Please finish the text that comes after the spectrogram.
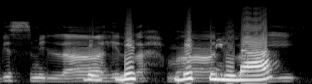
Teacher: سین پر سیٹی تھوڑی سی نکلے گی.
